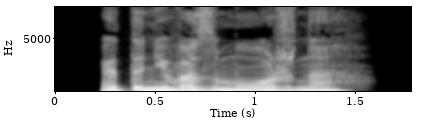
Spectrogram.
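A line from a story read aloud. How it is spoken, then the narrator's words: Sighing. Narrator (Russian): Милана вздохнула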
